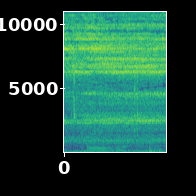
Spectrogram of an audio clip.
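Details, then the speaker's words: Honda B16, a daily driver whose head came from a blown engine, engine off under cylinder pressure test; steady high-pitched air hiss, and the cylinder blows water bubbles everywhere. Head leak suspected; head to be pulled for a valve job. "She's blowing water bubbles all over the place, y'all. That cylinder right over here is just blowing. I can actually feel it. You can hear it."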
